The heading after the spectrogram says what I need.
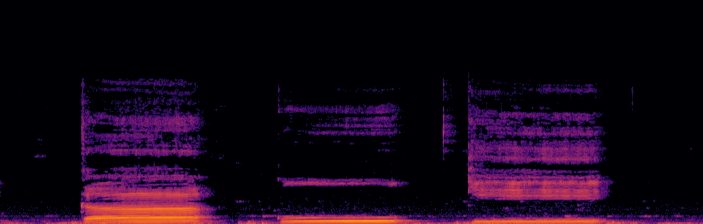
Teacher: next جو کاف ہے اس کو باریک پڑھا جاتا ہے، یہ زبان کی جڑ اور تالو کے سخت حصے سے ادا ہوتا ہے اور باریک پڑھا جائے گا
